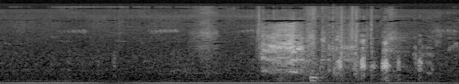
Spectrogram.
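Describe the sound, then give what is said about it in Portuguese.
Chickens clucking, a quick cluster of short, sharp calls bursting out in the latter half over a steady low hum, with no talking. “Galinhas.”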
